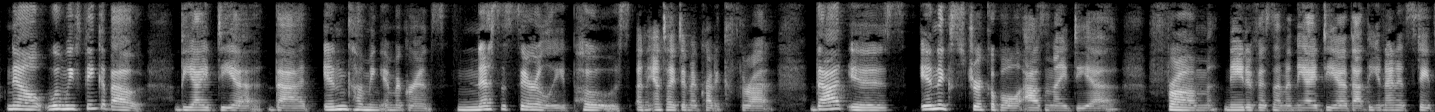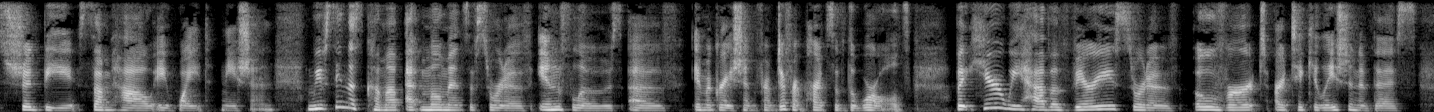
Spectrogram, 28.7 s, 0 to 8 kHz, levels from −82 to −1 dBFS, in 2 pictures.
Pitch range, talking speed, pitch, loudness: 165-200 Hz, 140 wpm, 180 Hz, -19 LUFS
